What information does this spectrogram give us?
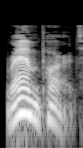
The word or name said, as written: rampart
